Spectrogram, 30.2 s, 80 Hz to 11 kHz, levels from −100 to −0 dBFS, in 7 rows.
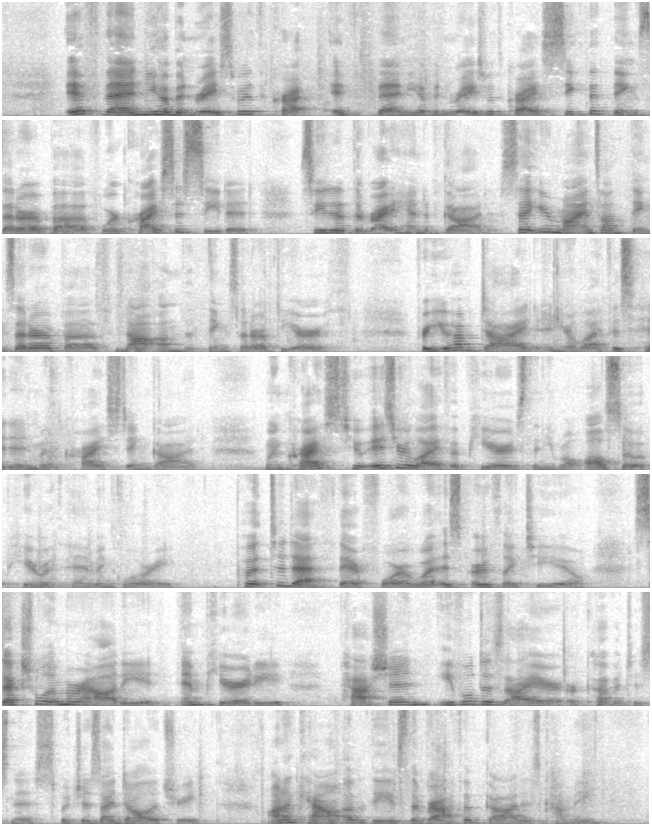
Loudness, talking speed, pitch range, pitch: -41 LUFS, 215 wpm, 180-230 Hz, 205 Hz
